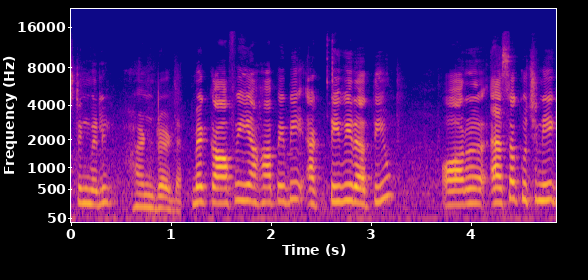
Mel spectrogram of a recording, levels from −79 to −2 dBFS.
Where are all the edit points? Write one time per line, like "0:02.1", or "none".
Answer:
0:01.1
